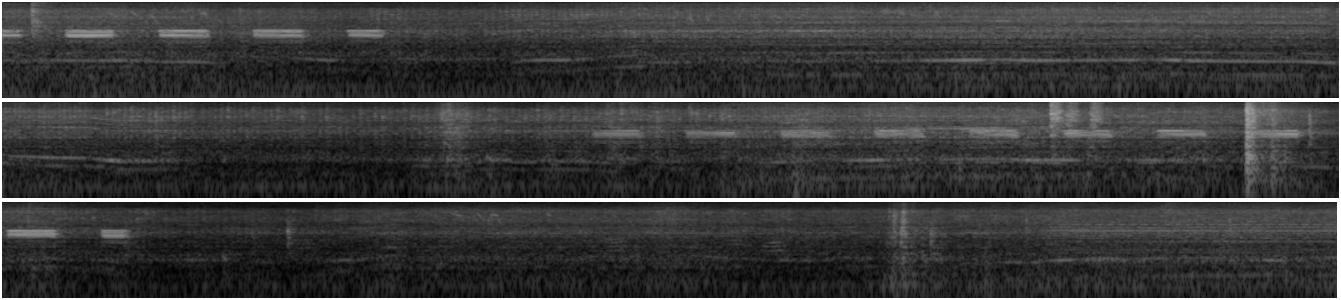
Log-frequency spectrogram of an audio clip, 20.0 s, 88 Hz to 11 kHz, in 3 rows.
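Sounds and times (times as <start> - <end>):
reversing alarm beeping: 0.0 - 2.0, 9.6 - 14.0
diesel engine running: 0.0 - 20.0.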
